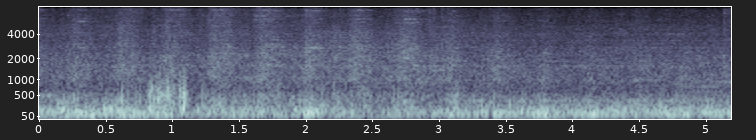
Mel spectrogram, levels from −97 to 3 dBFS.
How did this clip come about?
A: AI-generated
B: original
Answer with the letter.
B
